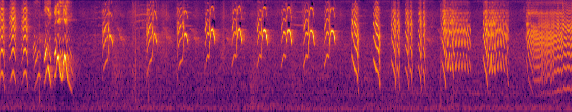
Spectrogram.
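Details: Captive black-naped oriole with a song full of white-rumped shama mimicry. It delivers rapid sharp chirps and downslurred notes, repeated in quick even runs, and ends with a more complex warbled phrase over a faint low hum.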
